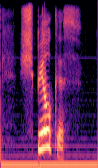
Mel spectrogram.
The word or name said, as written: shpilkes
